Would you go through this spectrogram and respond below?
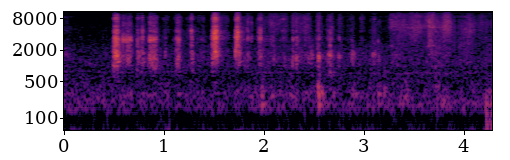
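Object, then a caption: Wax-coated scratch-art paper sheet scratched with a wooden stylus. A wooden stylus scratches lines into the black wax-coated page of a spiral-bound scratch-art paper pad lying flat on a table. It makes a quiet, irregular series of short, bright, dry scratching strokes with little low end, spaced unevenly over a soft hiss.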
